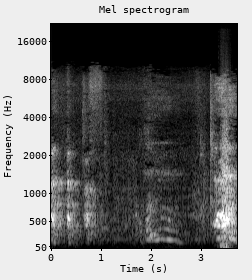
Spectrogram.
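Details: Manually assisted cough with mechanical insufflation-exsufflation via mouthpiece in a man with high spinal cord injury and no contraindications to chest or abdominal compression.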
